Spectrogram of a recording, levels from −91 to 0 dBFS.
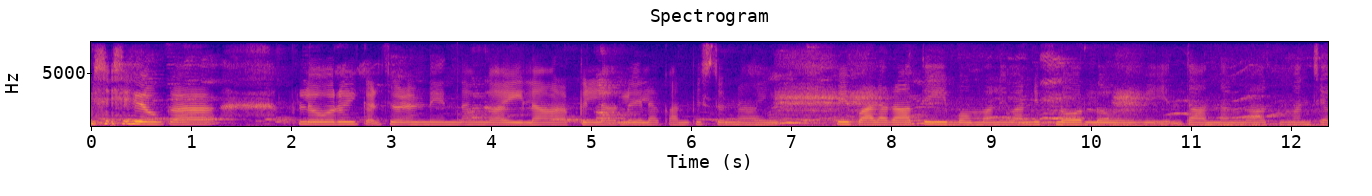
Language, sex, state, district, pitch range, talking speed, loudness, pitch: Telugu, female, Andhra Pradesh, Guntur, 195-215 Hz, 95 wpm, -30 LUFS, 200 Hz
